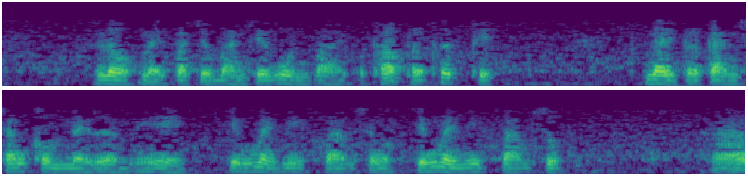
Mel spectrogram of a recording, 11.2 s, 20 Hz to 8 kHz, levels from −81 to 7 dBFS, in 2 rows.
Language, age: Thai, 60-79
